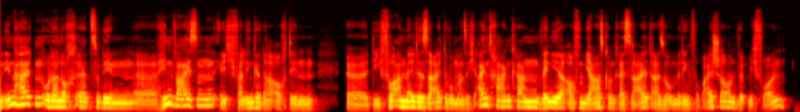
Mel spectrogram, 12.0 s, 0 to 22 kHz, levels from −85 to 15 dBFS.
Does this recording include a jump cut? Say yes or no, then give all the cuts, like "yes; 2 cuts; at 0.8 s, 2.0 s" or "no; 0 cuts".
yes; 1 cut; at 3.3 s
